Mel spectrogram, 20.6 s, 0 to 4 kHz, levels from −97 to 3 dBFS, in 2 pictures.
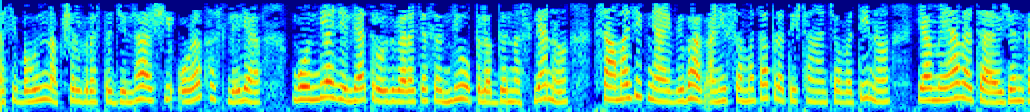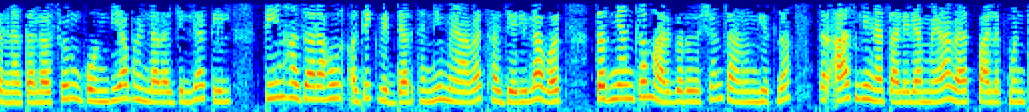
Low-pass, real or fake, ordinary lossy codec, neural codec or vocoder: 3.6 kHz; real; none; none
